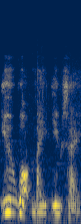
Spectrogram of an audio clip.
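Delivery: put-on British accent. Imagining how Jack Atlas would talk: Jack Atlas with a British accent. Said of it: "Get a little British accent".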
